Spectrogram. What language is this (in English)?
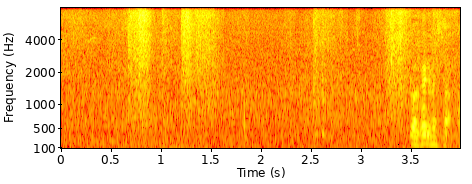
Japanese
